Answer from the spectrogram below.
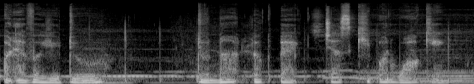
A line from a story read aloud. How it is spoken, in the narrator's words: Jimmy whispered to Raymond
